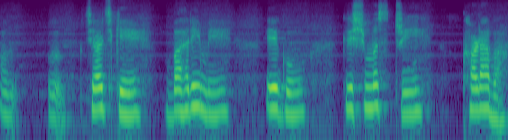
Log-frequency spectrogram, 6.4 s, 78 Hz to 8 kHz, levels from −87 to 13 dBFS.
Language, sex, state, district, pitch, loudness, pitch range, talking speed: Bhojpuri, female, Uttar Pradesh, Ghazipur, 210 Hz, -17 LUFS, 190-225 Hz, 105 wpm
